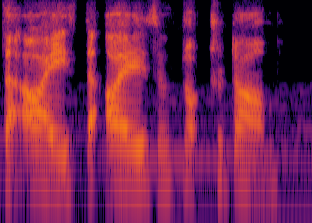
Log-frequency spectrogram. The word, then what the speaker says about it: Notre Dame: One thing I did love how they made Notre Dame, and that's actually how you pronounce it, Notre Dame.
